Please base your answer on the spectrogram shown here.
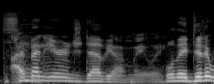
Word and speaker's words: Jadeveon: Is it Jadeveon or is it Jadeveon? Jadeveon. It's spelled Jadeveon.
